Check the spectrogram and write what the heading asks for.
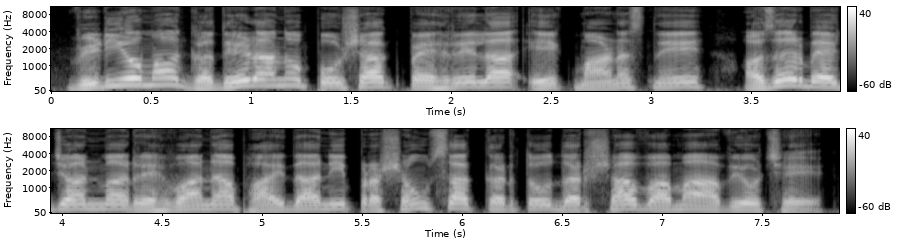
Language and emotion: Gujarati, neutral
